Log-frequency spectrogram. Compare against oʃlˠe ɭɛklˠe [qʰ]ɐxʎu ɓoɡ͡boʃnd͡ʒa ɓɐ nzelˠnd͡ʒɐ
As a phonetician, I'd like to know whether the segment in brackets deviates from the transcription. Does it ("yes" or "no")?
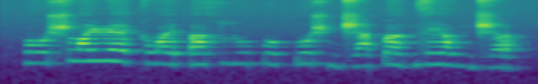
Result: yes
